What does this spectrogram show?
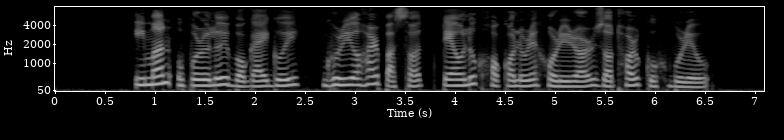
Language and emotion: Assamese, neutral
